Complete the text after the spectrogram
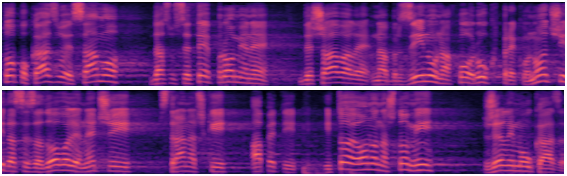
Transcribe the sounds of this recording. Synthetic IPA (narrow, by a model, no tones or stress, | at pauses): t̪o̞ːpo̞kazuje̞samo̞d̪asuse̞t̪e̞ːpɾo̞mje̞ne̞ | d̪e̞ʃaːʋale̞nabr̩zinunaxo̞ɾukpɾeko̞no̞t͡ɕid̪ase̞zad̪o̞ʋo̞ʎene̞t͡ʃi | st̪ɾanat͡ʃkiape̞t̪it̪iit̪o̞ːje̞o̞no̞naʃt̪o̞miː | ʒe̞limo̞ukaːza̰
